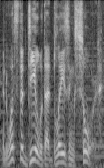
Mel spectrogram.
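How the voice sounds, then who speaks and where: An actor playing a seasoned, fatherly rebel leader in a video game, with a relaxed, folksy, mentoring way of talking. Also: mid-range voice, normal speed, soft background music. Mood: wry, explaining.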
